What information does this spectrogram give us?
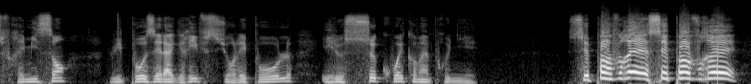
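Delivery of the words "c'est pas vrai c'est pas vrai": high, loud frantic denial; protesting. A narrator's reading. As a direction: cry out in protest, accused. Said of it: "protestait de nouveau Baccaillé". (protester à grands cris aigus)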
